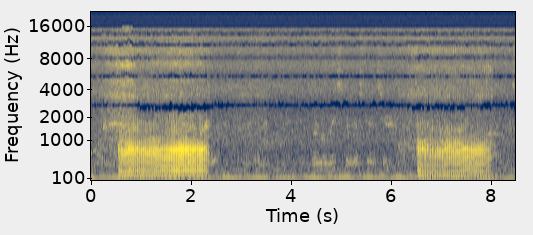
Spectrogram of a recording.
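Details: A male Shih Tzu, lying down with his owner early in the morning, gives drawn-out snores, each a rough, rumbling, buzzing rattle of about two seconds, with quieter breathing and a steady low hum between snores.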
